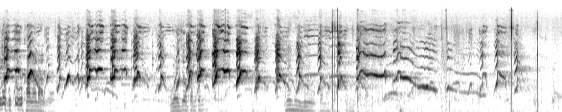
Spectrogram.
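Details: Young Siberian Husky puppies kept in Lahore, Pakistan, yipping and whimpering in quick, short, high notes repeated about twice a second, then trailing into softer falling whines toward the end.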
